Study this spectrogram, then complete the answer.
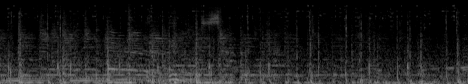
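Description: A horse gallops in the video game The Witcher 3, a steady rapid clip-clop of hooves running continuously beneath game ambience, with faint scattered sounds around it.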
